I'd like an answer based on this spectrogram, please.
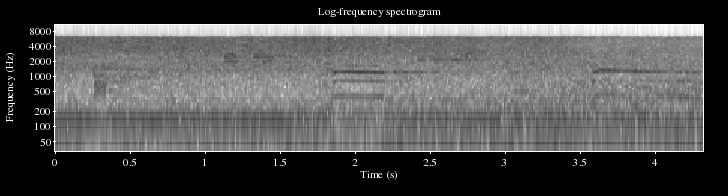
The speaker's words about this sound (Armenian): Ի տարբերություն հունիսի 23-ի ոստիկանությունն այս անգամ ջրցան մեքենան գործի դրեց ոչ թե ցույցը ցրելու, այլ պողոտան լվանալու համար։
